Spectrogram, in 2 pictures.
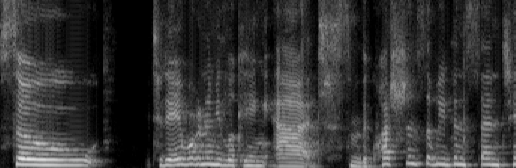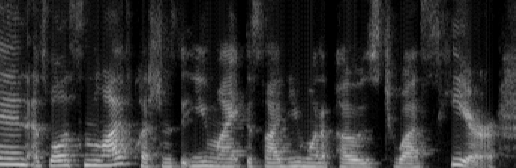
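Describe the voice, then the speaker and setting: Heard on a very clean recording with a silent background, a speaker with a non-native accent talks at a moderate pace with lively intonation. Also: woman, fairly high pitch for a woman. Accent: non-Scottish accent, from abroad. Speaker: career coach. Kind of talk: live stream Q&A. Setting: live video stream. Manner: animated.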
